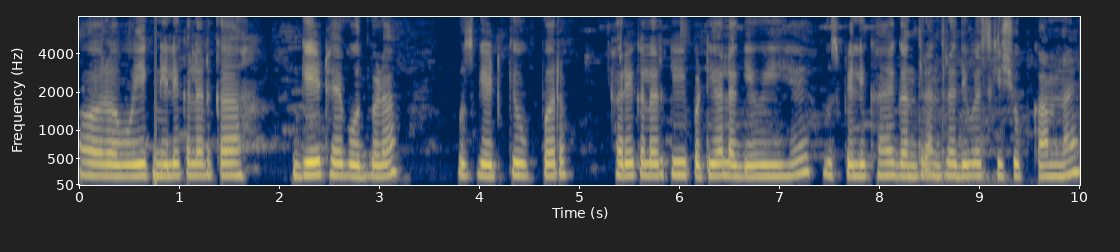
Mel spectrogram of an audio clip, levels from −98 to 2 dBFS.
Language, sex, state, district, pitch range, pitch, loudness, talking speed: Hindi, female, Maharashtra, Nagpur, 200-220 Hz, 210 Hz, -21 LUFS, 170 wpm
